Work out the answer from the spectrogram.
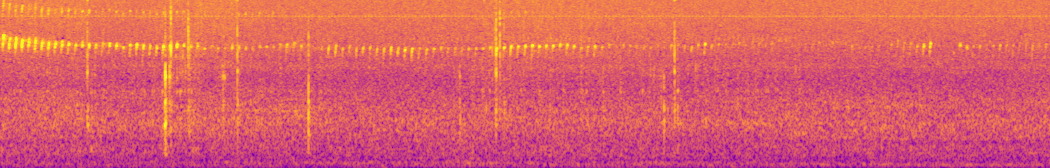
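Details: A male American woodcock in its aerial mating display flight gives a thin, high, rapid twittering that runs almost steadily, over a low rumble and a few scattered clicks.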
